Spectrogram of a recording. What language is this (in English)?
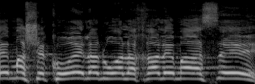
Hebrew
